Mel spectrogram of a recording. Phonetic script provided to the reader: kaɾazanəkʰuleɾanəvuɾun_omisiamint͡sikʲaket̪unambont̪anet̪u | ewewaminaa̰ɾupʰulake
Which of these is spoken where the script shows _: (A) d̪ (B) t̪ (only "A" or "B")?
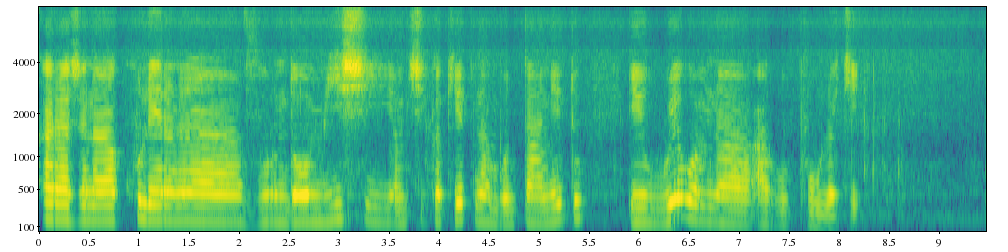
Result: A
